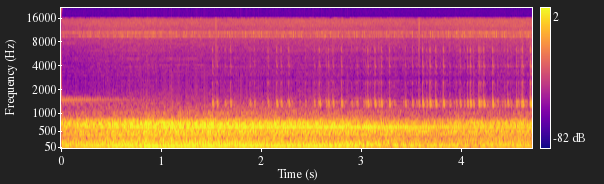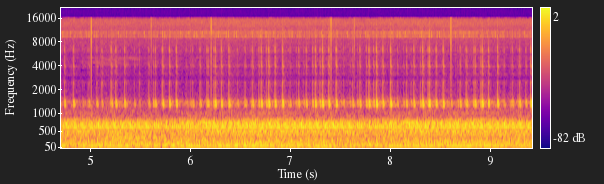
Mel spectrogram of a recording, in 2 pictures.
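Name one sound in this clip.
A spaceship's engines hum with a low, steady rumble.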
